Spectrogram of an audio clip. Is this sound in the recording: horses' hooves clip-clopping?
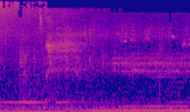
yes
